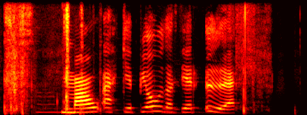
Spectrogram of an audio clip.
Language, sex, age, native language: Icelandic, female, 10, Icelandic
